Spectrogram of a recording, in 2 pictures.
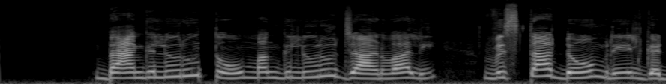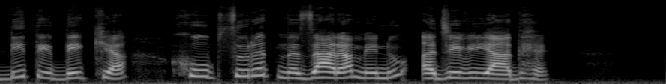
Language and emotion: Punjabi, happy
